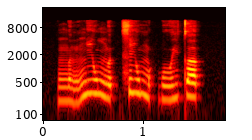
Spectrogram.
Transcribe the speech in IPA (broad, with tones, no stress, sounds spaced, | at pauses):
ŋ ɵ˨˩ n ŋ iː˥ w ŋ ɵ˨˥ t̚ s iː˥ w m ʊ˨ k̚ w uː˨˥ j t̪ ɐ˥ k̚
